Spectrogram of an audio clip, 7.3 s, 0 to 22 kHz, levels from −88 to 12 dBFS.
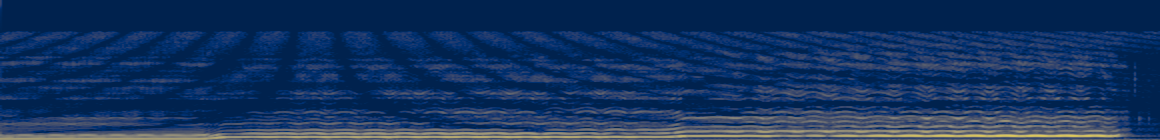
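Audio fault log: throughout, channels drifting apart: the two sides of the music run on clocks differing by roughly 200 ppm, so their offset grows to about a millisecond by the end. Summed to mono, the comb notches sweep slowly through the spectrum, heard as gradual flanging.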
